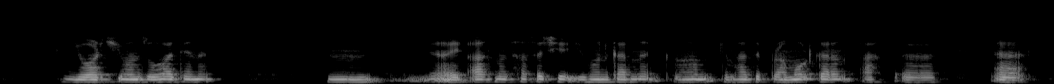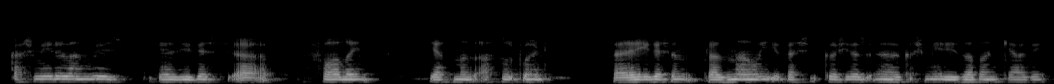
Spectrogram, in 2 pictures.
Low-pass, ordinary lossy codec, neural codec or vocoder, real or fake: 3.6 kHz; none; vocoder, 22.05 kHz, 80 mel bands, WaveNeXt; fake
